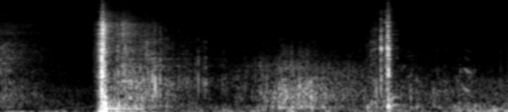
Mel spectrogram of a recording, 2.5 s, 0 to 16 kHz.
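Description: Two shotgun blasts from a Winchester 101 XTR while shooting skeet outdoors, each a sharp loud crack with a short fading tail, spaced about a second and a half apart.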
